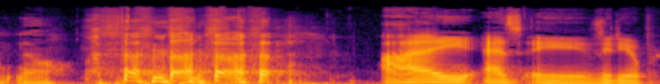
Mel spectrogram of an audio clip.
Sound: all laughing

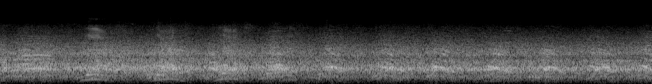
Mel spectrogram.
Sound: chanting

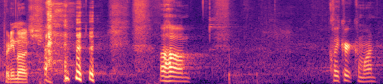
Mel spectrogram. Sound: laughter

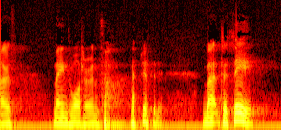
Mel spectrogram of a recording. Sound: laugh

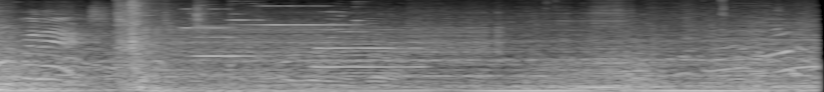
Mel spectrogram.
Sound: door squeaks; people shouting

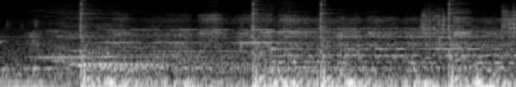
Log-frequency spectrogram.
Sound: breathing heavily

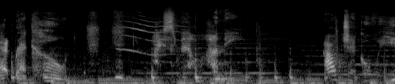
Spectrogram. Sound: sniff

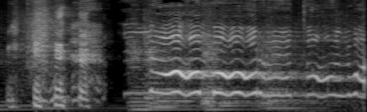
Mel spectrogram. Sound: they laugh

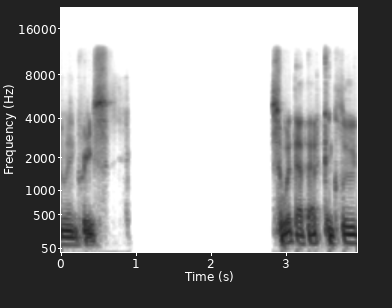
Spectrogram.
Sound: silence

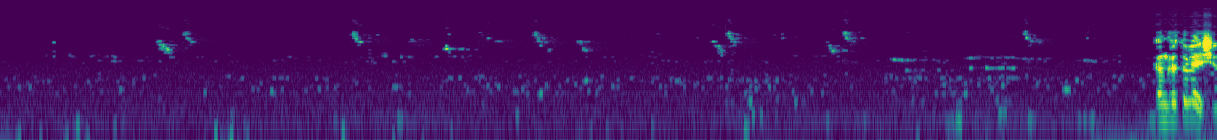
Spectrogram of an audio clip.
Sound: bird chirping

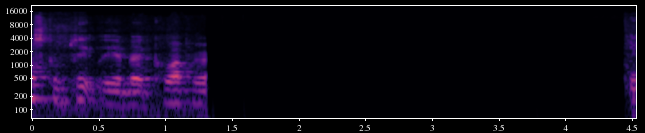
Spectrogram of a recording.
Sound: break in audio

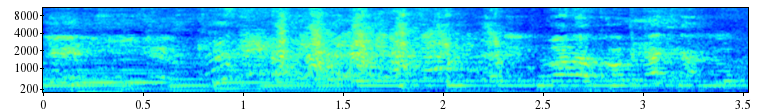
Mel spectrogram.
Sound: laughter

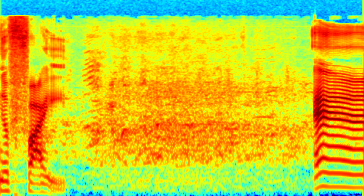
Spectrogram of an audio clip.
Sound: audience laughing

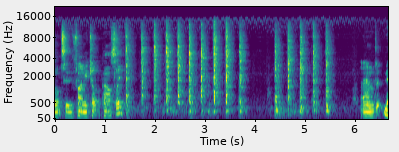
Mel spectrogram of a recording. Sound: chop chop chop chop chop

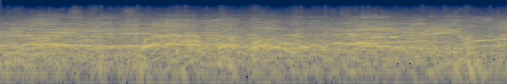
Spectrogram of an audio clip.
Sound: cheering

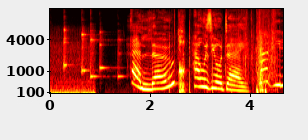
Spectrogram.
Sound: oinks

